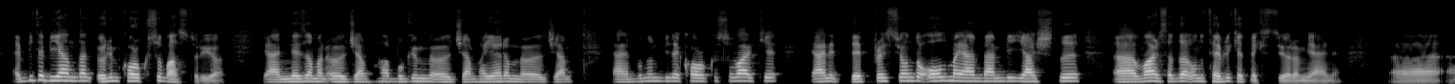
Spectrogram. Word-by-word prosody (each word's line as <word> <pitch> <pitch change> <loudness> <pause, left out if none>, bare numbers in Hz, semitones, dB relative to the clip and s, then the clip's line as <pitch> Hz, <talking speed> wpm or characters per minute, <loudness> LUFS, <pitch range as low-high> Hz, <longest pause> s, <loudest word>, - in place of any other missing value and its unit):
Eee, 140 +4 -4
bir 190 - -3
de 205 -4 +3
bir 180 - +1
yandan 175 -2 +4
ölüm 150 +4 +2
korkusu 160 +1 +2
bastırıyor. 95 -7 -1 0.4
Yani, 120 +1 0
ne 135 0 +4
zaman 140 -1 0
öleceğim, 125 0 +1
ha, 135 -1 -4
bugün 135 +2 -2
mü 140 -1 -1
öleceğim, 120 0 -1
ha, 130 - -2
yarın 135 +2 +1
mı 130 -2 -2
öleceğim, 115 0 -2 0.4
yani, 125 +1 -3
bunun 155 +2 -5
bir 155 - -3
de 160 - +1
korkusu 155 +1 -1
var 165 -1 +4
ki, 165 -1 -3 0.4
yani, 140 +2 +1
depresyonda 155 +6 +1
olmayan 165 -2 +3
ben 150 0 +2
bir 155 - -1
yaşlı, 150 +2 +1 0.3
aaa, 130 +1 +3
varsa 150 -2 +4
da 155 -2 +4
onu 145 -1 -2
tebrik 140 +3 +1
etmek 110 -8 -2
istiyorum, 90 -1 -4
yani. 90 0 -5 0.5
Aaa 100 0 -4
140 Hz, 175 wpm, -23 LUFS, 120-155 Hz, 0.5 s, yandan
